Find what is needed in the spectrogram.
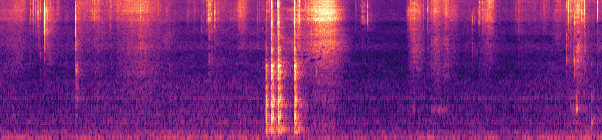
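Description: Spoon clicking and scraping against a plate, a few light strokes near the start and again near the end, with one short, loud vocal sound from the eater about three seconds in.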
